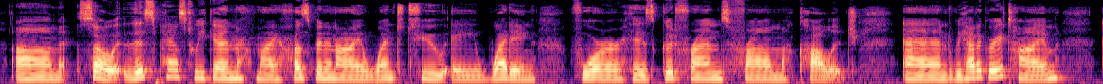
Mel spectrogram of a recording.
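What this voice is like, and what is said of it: Slightly raspy voice. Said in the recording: “my voice sounded a little raspy”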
